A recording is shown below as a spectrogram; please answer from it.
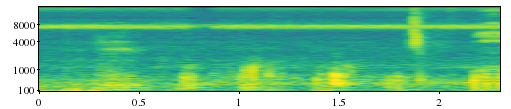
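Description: Quiet background with a steady high-pitched tone that breaks off briefly, and a single sharp click near the end.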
